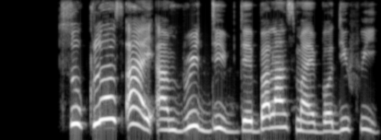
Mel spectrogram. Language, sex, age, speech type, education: Nigerian Pidgin, female, 15-29, spontaneous, tertiary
